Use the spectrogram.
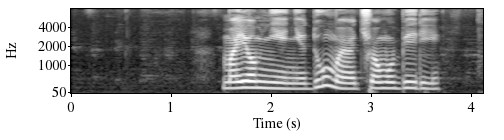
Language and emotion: Russian, neutral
